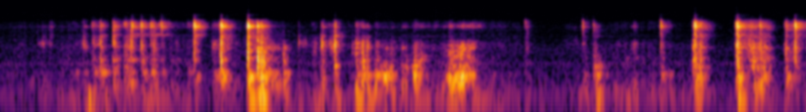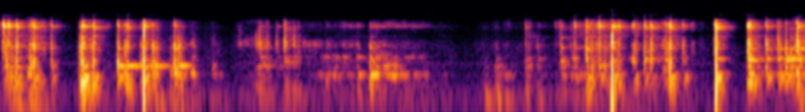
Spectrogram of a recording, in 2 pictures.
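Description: Long nails tap and scratch rapidly across the lid of a small oval engraved, embossed brass box with a ring handle, held up and looking hollow. Quick, dry, bright clicks and scrapes come in busy bursts with short pauses, each tap dying away almost instantly with no ring, at a quiet level.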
